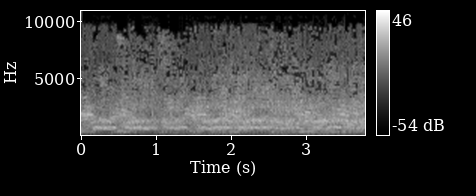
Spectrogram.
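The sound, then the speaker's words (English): A large crowd of hundreds of union construction workers on a sidewalk by a construction site in Midtown Manhattan near Trump Tower, New York, chants loudly and continuously, many voices blending into a dense, steady roar with rhythmic swells, and no single voice stands out. “So you can hear those chants, and then Brian and Ainsley, you guys can see the former president walking up and down here and shaking hands.”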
